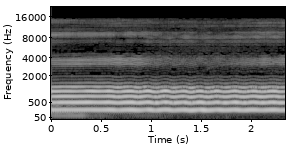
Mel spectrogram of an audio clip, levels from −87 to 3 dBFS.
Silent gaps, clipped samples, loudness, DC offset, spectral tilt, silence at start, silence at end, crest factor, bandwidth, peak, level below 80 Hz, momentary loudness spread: none; under 0.1%; -19 LUFS; under 0.1%; -4 dB/octave; 0 s; 0 s; 10 dB; 15.5 kHz; -8 dBFS; -68 dBFS; 1 LU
